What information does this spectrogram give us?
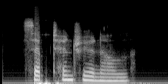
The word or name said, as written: septentrional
